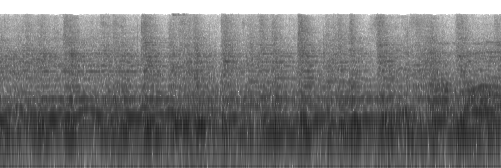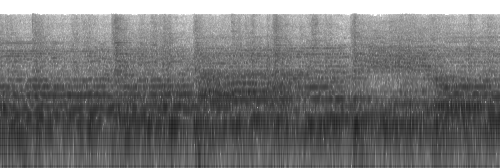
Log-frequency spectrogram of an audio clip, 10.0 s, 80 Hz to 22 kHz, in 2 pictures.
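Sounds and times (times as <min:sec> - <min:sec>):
strummed strings: 0:00.0 - 0:10.0
voices singing together: 0:00.0 - 0:10.0.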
